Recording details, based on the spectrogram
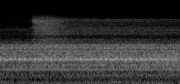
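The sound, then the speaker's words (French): A steady mechanical hum with a bright, airy train brake hiss breaking in after a moment and continuing at a constant level, fairly loud, with no voices. “Alors même avec le bruit, on a le bruit du frein.”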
